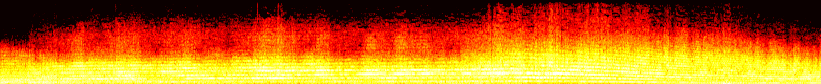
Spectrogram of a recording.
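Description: Propeller aircraft engine droning. Its pitch rises slightly, then falls from about five seconds in as the plane passes.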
